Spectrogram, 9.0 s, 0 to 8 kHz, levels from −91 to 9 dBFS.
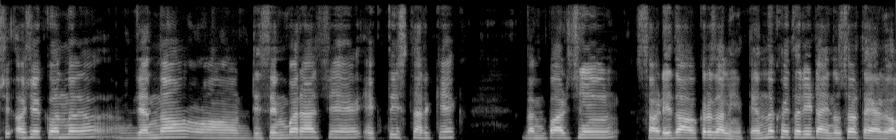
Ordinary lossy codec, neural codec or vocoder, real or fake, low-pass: none; codec, 16 kHz, 4.8 kbps, FACodec; fake; none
